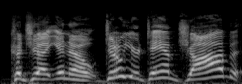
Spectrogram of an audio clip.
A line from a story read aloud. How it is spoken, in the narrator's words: he's gonna shout out to Kragan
